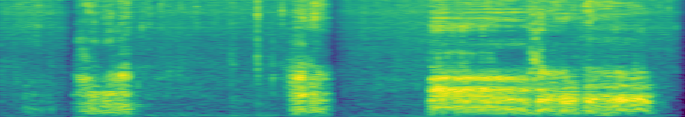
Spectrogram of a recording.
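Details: Chihuahua mix growling over a bone he will not give up, all bluster and no bite; two short growl bursts followed by a longer, louder rumbling growl.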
